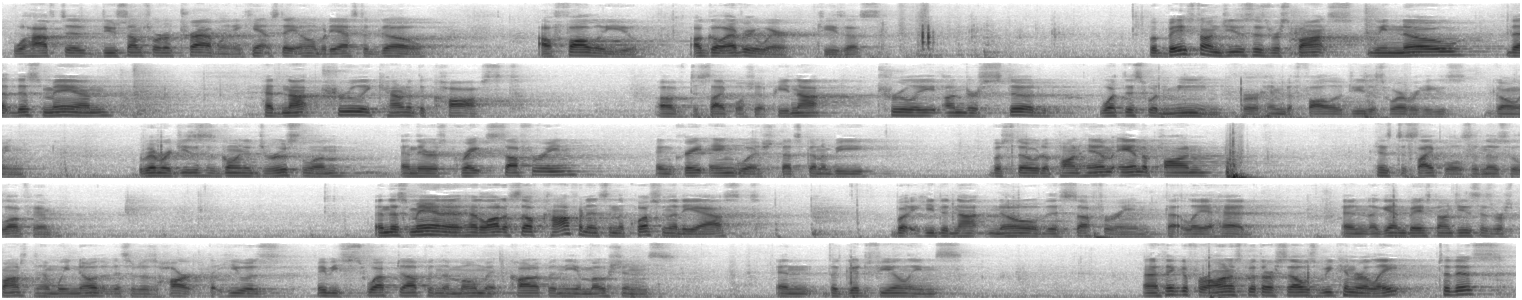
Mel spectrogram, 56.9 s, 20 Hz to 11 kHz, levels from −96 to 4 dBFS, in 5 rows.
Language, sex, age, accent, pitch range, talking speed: English, male, 20-39, American, 110-130 Hz, 170 wpm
